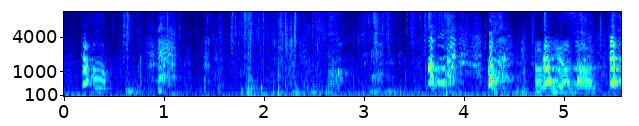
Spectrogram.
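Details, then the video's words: Boston terrier named Yoda, indoors, playing with his ball and getting worked up at a broom; short excited yelps and whining barks come in bursts, loudest near the end, with a low steady hum underneath. "Boston terrier Yoda playing with his ball and gets crazy at the broom!"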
